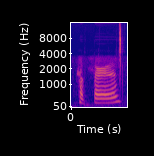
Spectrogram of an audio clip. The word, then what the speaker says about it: kefir: It's pronounced kefir. – Yes, it is.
